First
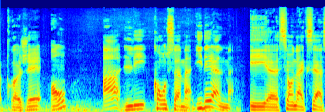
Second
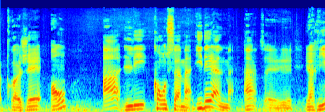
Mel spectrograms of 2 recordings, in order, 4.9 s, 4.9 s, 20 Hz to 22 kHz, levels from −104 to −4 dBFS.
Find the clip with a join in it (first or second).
first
